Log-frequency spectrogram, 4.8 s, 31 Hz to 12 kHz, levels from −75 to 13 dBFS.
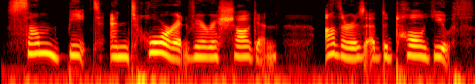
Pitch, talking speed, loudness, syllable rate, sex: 225 Hz, 140 wpm, -17 LUFS, 3.7 syllables/s, female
